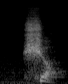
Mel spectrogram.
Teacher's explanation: for show in the standard american english it's pretty normal but in the russian accent it's more staccato it's shorter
